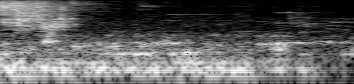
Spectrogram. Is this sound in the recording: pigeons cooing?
no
